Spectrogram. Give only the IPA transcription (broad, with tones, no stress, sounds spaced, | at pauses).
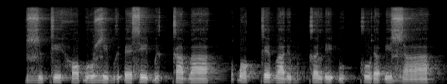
ɮ ɨ˩˧ k e˧˩ h ɔ˩˧ ɓ o˩˧ ɮ e˩˧ b ɘ˩˧ ʔ ɛ˩˧ s e˥˧ ɓ ɘ˧˩ kː a˧ b a˧ | ɓ ɔ˧ kː ɛ˥˧ b a˧˩ ɾ ɘ˩˧ b kː ɐ˧˩ l ɾ e˥˧ ʔ u˧˩ kː o˧˩ ɾ ɐ˧ ʔ e˧ ɮ a˩˧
